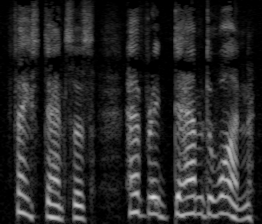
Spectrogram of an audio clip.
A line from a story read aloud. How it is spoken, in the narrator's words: Idaho panted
